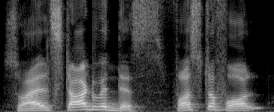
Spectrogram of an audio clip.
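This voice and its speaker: A man with an Indian accent giving a live online exam-prep engineering lecture, speaking deliberately and emphatically and repeating key phrases. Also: fairly high pitch, animated, dry recording, studio quality.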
